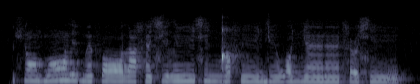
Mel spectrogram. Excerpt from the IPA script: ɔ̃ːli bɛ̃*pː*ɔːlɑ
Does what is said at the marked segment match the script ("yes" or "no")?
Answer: no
